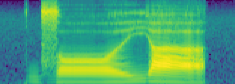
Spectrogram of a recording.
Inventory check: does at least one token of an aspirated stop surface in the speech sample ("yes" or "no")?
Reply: no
